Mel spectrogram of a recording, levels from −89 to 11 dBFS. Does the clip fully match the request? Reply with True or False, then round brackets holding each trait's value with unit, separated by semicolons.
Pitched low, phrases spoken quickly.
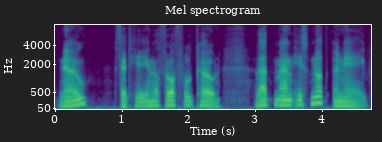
False (115 Hz; 165 wpm)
